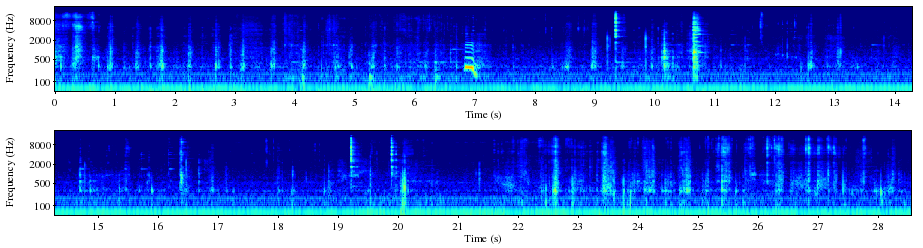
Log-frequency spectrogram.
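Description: Close-miked crisp crunching and chewing of raw cabbage leaves, densest in the last few seconds, with a few louder sharp clicks along the way.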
